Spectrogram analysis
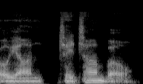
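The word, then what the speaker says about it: Ollantaytambo: And look for Oan Tatambo. And it's not O Yan, it's O L L. So, the two L's are pronounced with a yah sound.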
